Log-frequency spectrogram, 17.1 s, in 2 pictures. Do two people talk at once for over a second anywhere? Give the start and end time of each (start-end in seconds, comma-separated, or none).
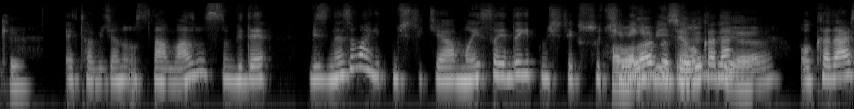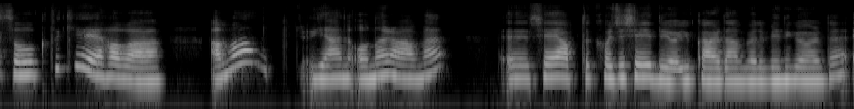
6.0-7.4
